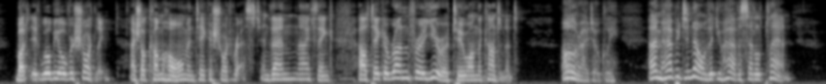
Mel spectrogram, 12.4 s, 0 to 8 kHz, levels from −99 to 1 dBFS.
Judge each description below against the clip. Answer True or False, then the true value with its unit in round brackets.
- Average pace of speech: False (220 wpm)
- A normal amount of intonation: True (3.9 semitones)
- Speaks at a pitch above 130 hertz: True (185 Hz)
